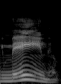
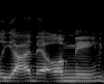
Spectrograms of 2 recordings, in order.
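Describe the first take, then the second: First: The opening vowel is swallowed, leaving "men". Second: The opening vowel is clearly pronounced. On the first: The speaker calls it wrong. "You don't want to grab the Aleph. It sounds like main" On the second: The speaker calls it right. "You should be careful"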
